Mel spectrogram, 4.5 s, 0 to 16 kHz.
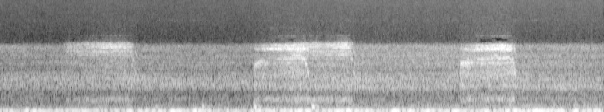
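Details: Great horned owl at a nest at 1:43 AM on April 10, 2013, as prey, a gopher, is delivered: three harsh, hissing screeches, each about half a second, spaced roughly a second and a half apart, over a steady low hum.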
